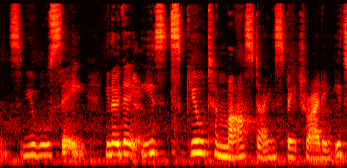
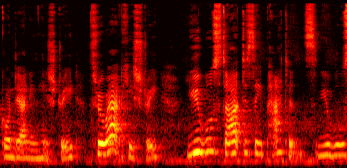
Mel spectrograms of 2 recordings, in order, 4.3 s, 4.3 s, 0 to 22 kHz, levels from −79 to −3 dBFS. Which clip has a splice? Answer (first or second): first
